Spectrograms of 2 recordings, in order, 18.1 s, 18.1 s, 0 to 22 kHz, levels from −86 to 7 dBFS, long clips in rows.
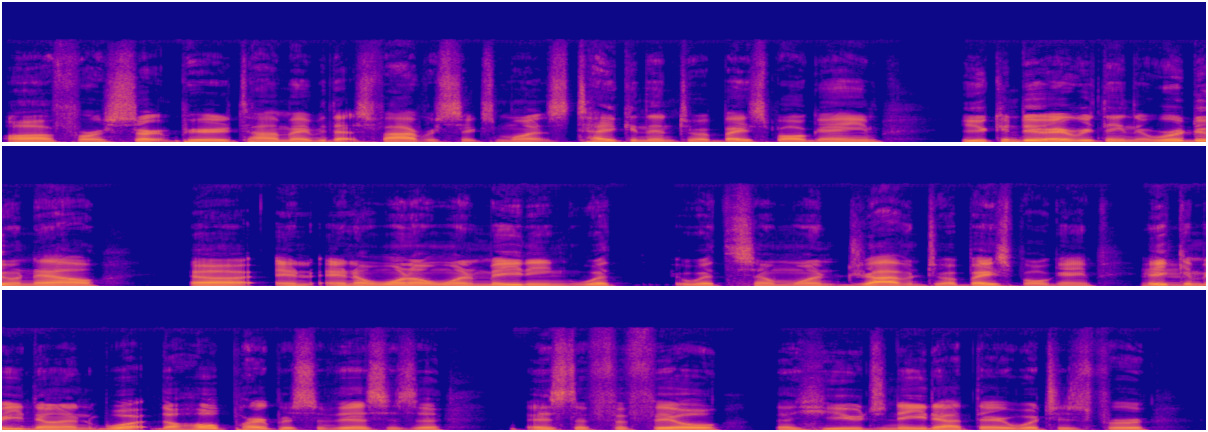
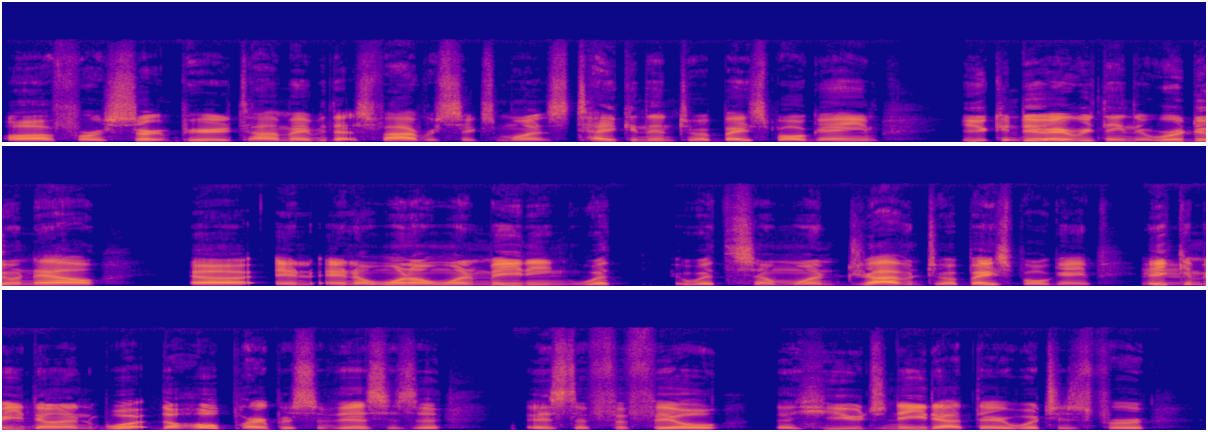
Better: first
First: none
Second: thin; very; fading below 400 Hz

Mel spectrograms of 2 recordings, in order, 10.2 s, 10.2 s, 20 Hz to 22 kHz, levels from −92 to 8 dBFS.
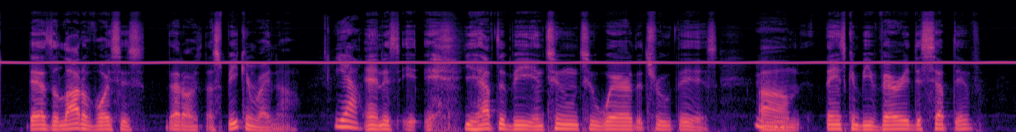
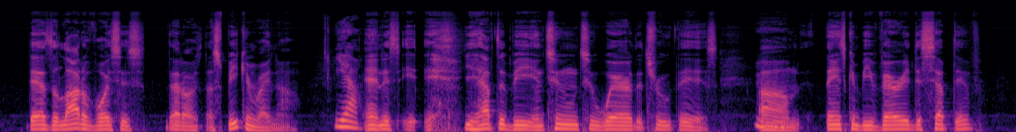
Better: second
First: high-pitched whine; loud; throughout; 3 kHz, 9 dB below the speech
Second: none

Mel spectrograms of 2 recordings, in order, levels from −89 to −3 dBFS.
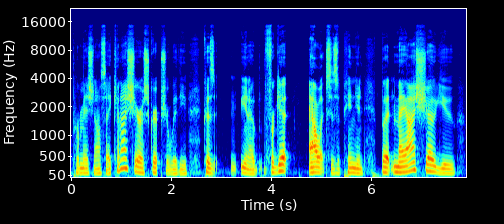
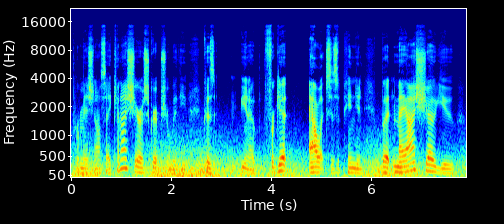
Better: first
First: none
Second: wind noise on the microphone; occasional gusts; 15 dB below the speech

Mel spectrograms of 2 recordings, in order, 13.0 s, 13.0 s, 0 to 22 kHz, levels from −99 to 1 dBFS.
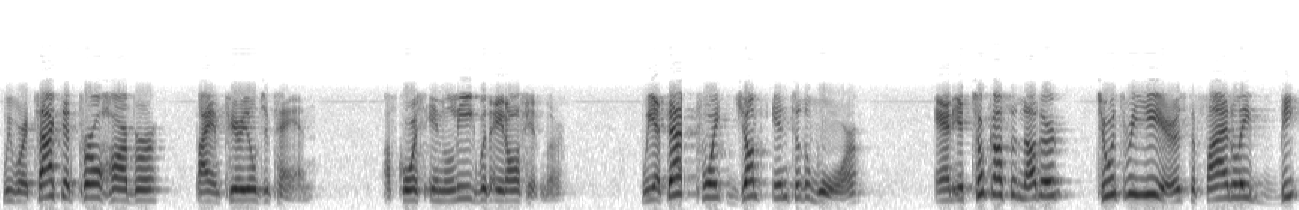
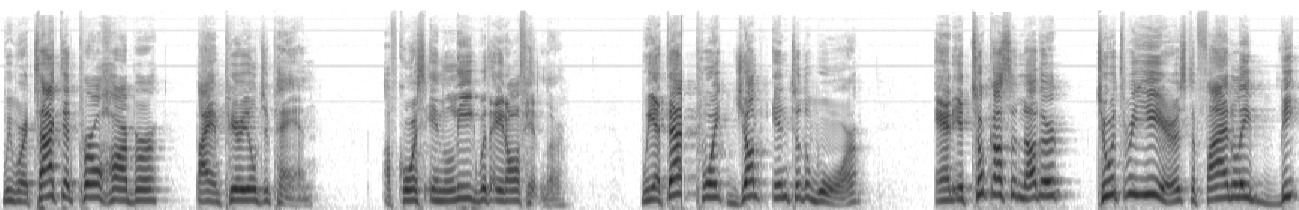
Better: second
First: phone-call audio; nothing above 3.5 kHz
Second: none

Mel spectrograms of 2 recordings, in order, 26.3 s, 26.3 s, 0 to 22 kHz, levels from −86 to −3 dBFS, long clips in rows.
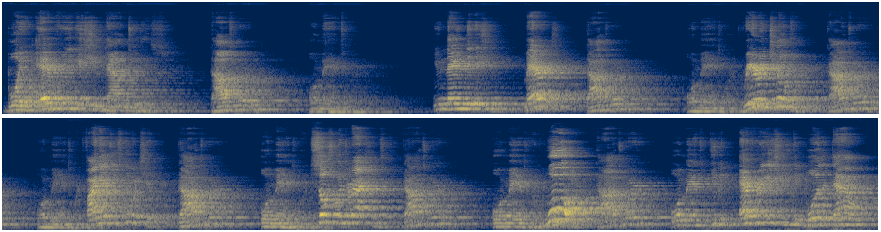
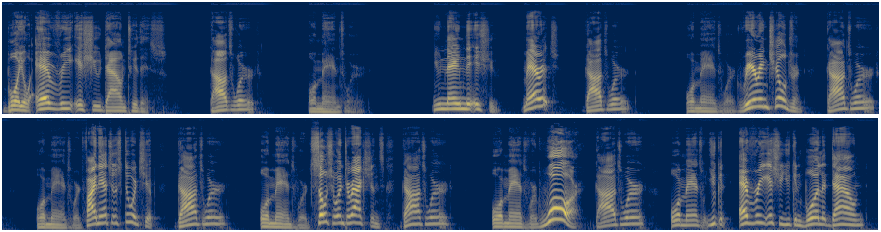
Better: second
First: off-mic speech; far // room echo; noticeable; dies away in 1.6 s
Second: none

